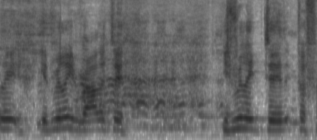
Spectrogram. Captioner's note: crowd laughing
